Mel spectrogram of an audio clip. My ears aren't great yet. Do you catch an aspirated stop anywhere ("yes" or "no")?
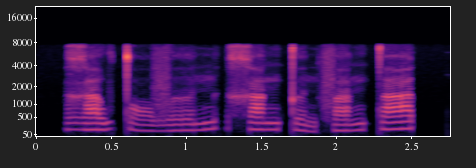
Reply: no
